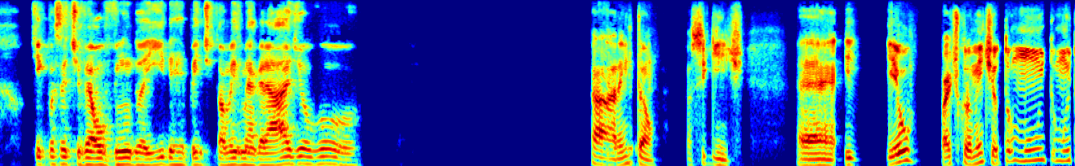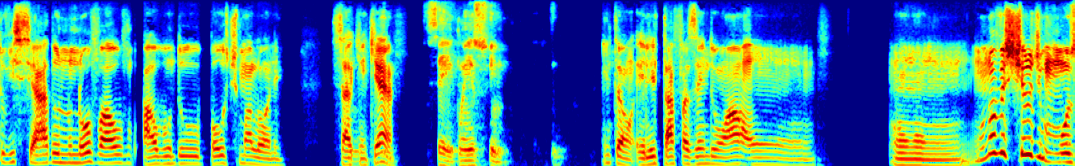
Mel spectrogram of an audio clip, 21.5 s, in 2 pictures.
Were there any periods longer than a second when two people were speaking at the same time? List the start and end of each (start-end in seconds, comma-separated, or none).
none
